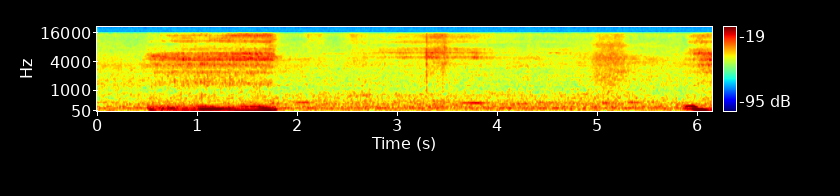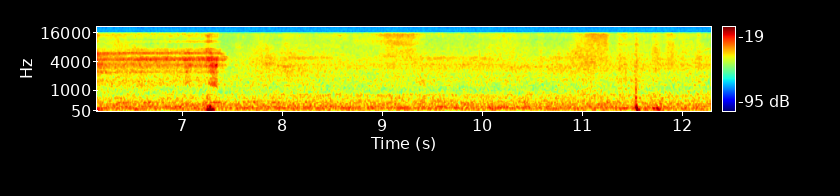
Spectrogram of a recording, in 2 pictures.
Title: My dog snoring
